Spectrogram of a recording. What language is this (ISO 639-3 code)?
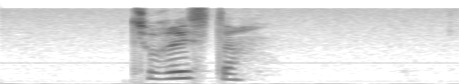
dan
